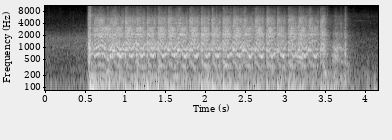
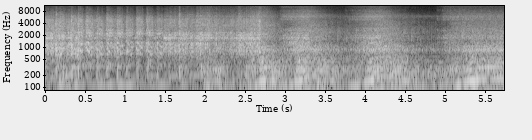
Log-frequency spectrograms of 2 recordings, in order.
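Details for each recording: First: 1963 Rambler Classic 660, sat a long time, points being cleaned and adjusted: steady starter churn about four beats a second for three seconds with no firing; engine cranks but will not start, spark looks yellowish. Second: 1963 Rambler Classic 660 after sitting a long time; cranks and catches after a few seconds of uneven firing, then settles into a steady, even idle with a smooth low hum.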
